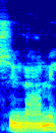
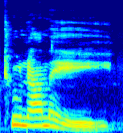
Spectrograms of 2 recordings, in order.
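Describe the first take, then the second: First: The word begins with a 'ts' sound. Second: The word begins with a plain 't' sound. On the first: The speaker calls it right. "He can't pronounce tsunami" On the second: The speaker calls it wrong. "He can't even speak right"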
